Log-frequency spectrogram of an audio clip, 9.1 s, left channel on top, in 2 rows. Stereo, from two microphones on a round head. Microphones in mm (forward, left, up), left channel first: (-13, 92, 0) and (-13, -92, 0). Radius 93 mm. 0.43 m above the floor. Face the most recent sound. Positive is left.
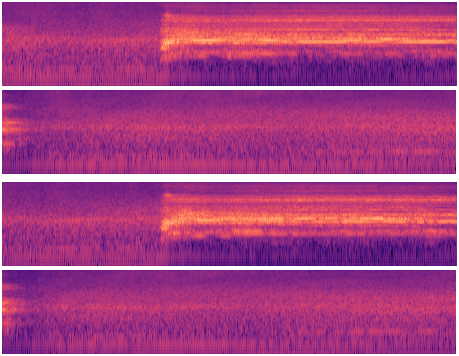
turn(degrees=-10)  # may be behind; listen again after turning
